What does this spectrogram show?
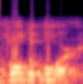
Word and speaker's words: Voldemort: The name Voldemort, or Voldemort, if you want to pronounce it, like a Frenchie would.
